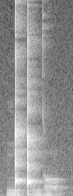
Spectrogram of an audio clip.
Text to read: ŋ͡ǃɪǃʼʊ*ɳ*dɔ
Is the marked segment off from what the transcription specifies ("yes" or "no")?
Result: yes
